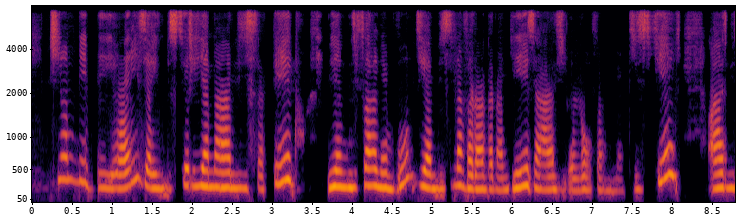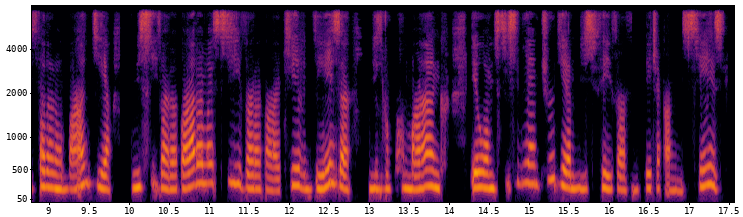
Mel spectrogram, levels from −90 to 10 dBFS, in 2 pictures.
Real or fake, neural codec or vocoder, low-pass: fake; codec, 16 kHz in and 24 kHz out, 0.6 kbps, FireRedTTS-2 codec; 7.2 kHz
